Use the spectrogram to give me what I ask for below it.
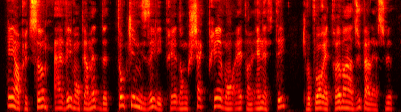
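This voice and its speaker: With a Quebec accent, a man talks at a moderate pace in a fairly high pitch, his dark, mellow tone showing ordinary pitch variation. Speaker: crypto investment youtuber. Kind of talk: explainer video.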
